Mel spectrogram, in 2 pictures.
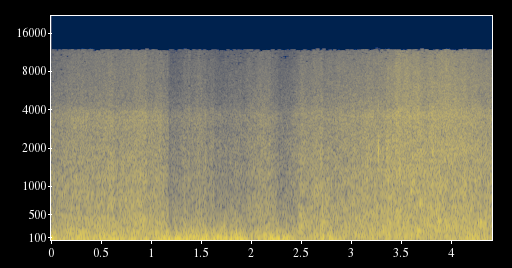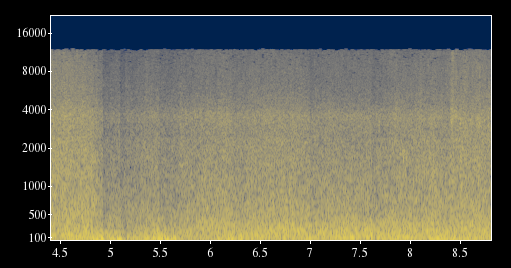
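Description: Wind buffeting the microphone over the wash of sea waves against a concrete tetrapod breakwater, with a louder surge of surf hiss a few seconds in.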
